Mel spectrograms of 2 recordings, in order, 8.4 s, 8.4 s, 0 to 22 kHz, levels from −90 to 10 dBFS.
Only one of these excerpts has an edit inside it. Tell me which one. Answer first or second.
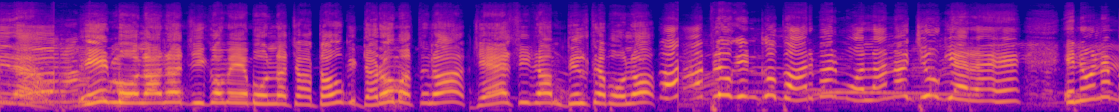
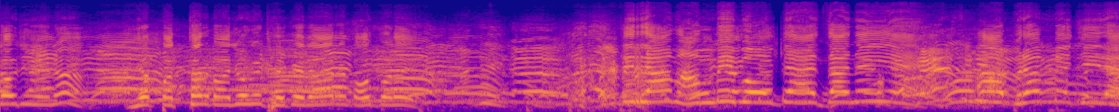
first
